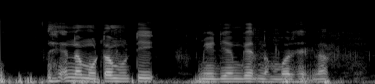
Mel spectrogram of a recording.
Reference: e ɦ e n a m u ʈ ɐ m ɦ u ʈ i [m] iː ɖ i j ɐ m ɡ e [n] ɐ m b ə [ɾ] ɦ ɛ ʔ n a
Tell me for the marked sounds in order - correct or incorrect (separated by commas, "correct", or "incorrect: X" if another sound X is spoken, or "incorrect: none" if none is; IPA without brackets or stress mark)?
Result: correct, correct, correct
